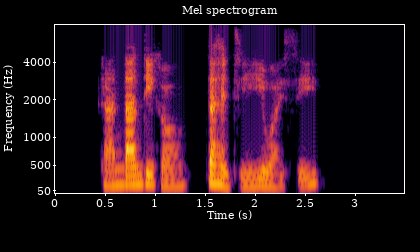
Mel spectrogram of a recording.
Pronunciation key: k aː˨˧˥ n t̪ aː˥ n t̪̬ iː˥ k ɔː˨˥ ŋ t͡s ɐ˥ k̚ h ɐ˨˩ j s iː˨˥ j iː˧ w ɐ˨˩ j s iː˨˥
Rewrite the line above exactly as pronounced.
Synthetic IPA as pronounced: k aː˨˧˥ n t̪ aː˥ n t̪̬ iː˥ k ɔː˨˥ ŋ t͡s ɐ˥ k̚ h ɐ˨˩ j t͡s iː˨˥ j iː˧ w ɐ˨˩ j s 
